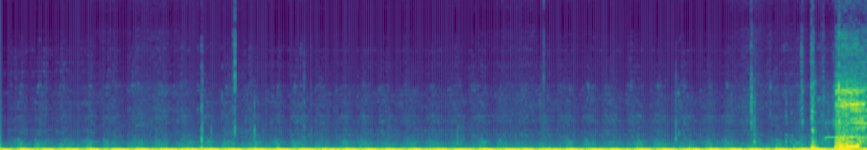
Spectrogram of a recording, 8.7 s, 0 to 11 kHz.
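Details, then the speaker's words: Truck with a 7.3 diesel at idle: ran normal when started, then began missing as it warmed up. It smooths out when given fuel. Deep uneven lope with beats dropping out; owner suspects a bad injector. Misfire at idle. "I started is that noral and then it started to warm up and it started missing when to give it fuel smooth out"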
